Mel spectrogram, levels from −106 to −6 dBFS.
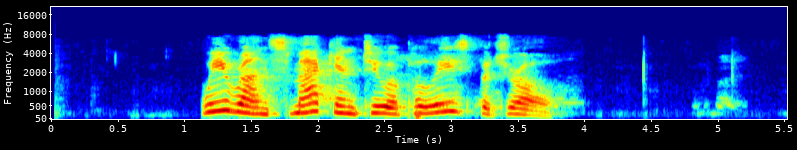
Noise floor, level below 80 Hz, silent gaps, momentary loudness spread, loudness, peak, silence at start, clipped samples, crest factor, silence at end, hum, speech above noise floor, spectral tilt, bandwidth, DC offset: -75 dBFS; -60 dBFS; none; 9 LU; -20 LUFS; -4 dBFS; 1.15 s; under 0.1%; 18 dB; 1.8 s; none; 56 dB; -4.5 dB/octave; 7.8 kHz; under 0.1%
